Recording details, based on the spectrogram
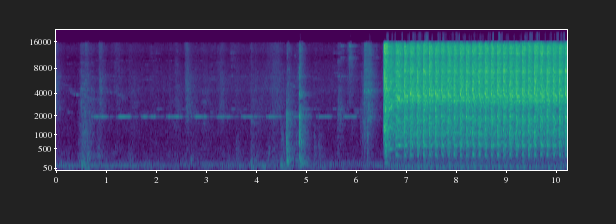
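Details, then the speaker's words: Toyota engine cranked with a manual compression gauge fitted to one cylinder, reading about 175–190; quiet at first, then steady, even cranking chuff about four times a second; normal cranking. "I'm going to get in crank it we're going to see how much pressure it generates"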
